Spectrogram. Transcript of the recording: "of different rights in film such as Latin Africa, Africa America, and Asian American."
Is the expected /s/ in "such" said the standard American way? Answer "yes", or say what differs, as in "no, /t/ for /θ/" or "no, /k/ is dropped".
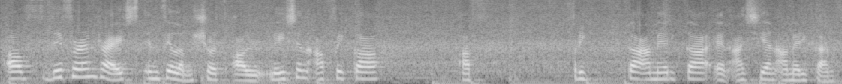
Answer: no, /ʃ/ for /s/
